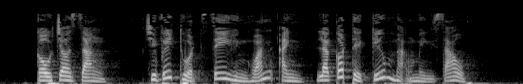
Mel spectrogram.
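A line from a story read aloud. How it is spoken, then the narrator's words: Cold. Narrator (Vietnamese): Lục trưởng lão lạnh lùng nói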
